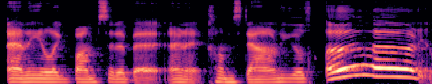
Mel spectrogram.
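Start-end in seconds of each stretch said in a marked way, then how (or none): 3.2-4.1 high, loud cry of alarm; sudden high-pitched shout; imitated yelp. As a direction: yelp as if pots are falling on you. Pots falling on robber.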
